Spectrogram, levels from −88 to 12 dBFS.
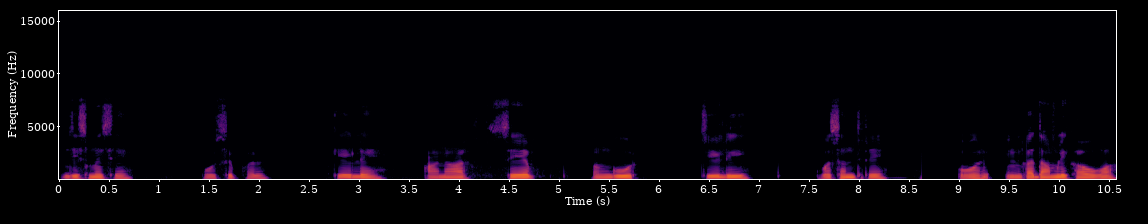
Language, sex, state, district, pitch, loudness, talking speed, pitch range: Angika, male, Bihar, Madhepura, 115 Hz, -31 LUFS, 95 wpm, 110-120 Hz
